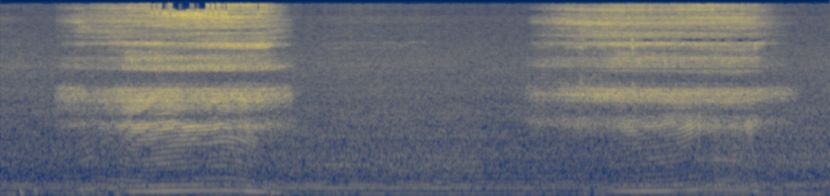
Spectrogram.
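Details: Two long snores, each with a low rattling note and a hissing whistle on the airflow, separated by quiet breathing; snoring.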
